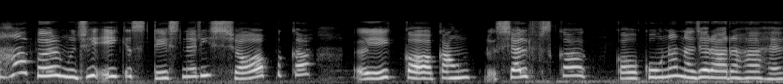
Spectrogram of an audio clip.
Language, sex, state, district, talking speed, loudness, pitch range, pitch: Hindi, female, Odisha, Sambalpur, 120 wpm, -16 LUFS, 295-395 Hz, 335 Hz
